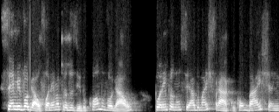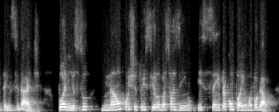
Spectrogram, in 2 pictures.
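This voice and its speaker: A man's voice: high voice, moderate pace, dark tone, lo-fi sound. A man with a Brazilian Portuguese accent teaching an online grammar lesson over a video call, explaining patiently, repeating points and correcting himself.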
